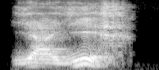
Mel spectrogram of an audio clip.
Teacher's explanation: So you've got a yod, kamates, that says ya, a yod and a hirak that says ye, and then you have a chaf sofit without any degation in it. So that would be a guttural from the back of the throat, the ch sound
